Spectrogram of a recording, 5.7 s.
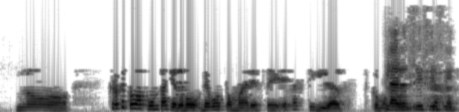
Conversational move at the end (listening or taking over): taking over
